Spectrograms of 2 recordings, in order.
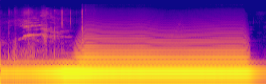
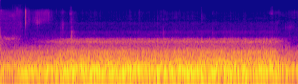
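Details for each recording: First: Home theater with woofer problem, on normal AUX input after plugging in power: steady low continuous beep about two seconds, woofer not working; the beep occurs only when the amplifier IC is damaged. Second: Home theater subwoofer working again after mode change: deep, steady, clean bass rumble with nothing above the low end.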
